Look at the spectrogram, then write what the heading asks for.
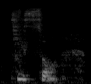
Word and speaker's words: Tissot: целых трое и часики tissot спасибо огромное кто мне подписал что читать не читается последняя буква т это швейцарские часы и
